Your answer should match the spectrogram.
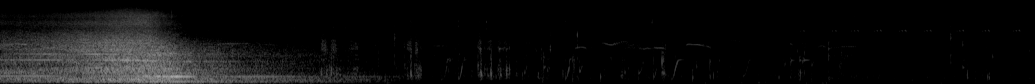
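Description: A car passing on the road, swelling to its loudest about a second and a half in and fading away by about four seconds. After it, faint clicks from a plastic water bottle being handled and drunk from, over a regular high chirping of crickets.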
